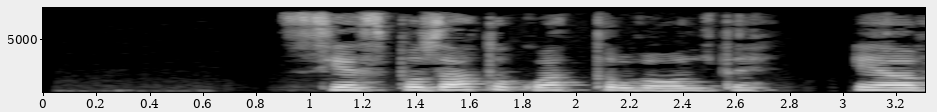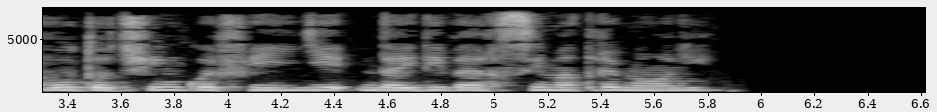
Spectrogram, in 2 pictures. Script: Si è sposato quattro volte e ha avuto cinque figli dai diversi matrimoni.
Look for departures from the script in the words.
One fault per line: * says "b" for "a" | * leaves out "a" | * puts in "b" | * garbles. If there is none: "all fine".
all fine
